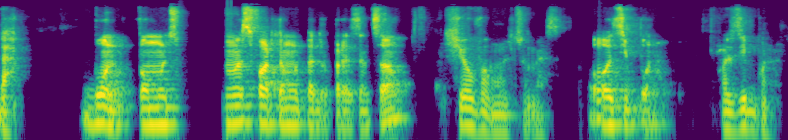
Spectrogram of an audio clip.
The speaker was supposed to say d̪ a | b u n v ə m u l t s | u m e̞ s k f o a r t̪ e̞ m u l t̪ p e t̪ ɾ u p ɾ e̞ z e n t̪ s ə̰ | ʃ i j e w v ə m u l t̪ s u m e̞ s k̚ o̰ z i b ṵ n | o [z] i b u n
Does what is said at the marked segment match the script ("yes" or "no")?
yes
